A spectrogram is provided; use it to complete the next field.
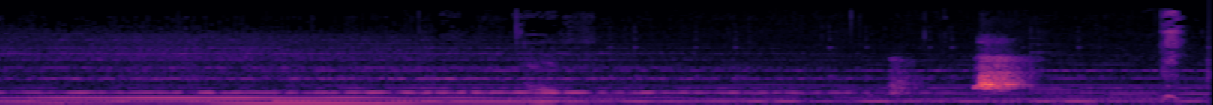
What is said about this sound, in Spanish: ¿Escucharon? sí, es mi perro.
